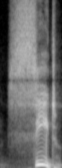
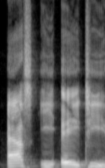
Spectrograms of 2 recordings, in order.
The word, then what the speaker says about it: seat: Oh, please come over here and have a seat. Now I'm using a different sound. You see? Seat is S-E-A-T, but I said seat.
